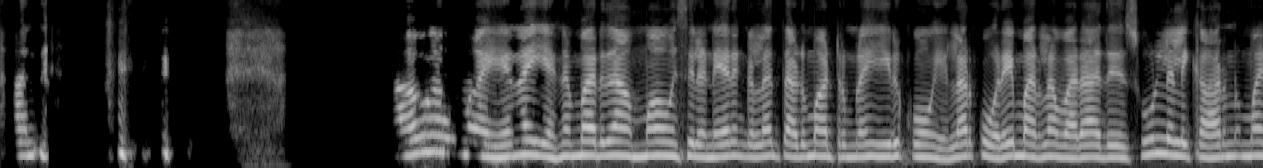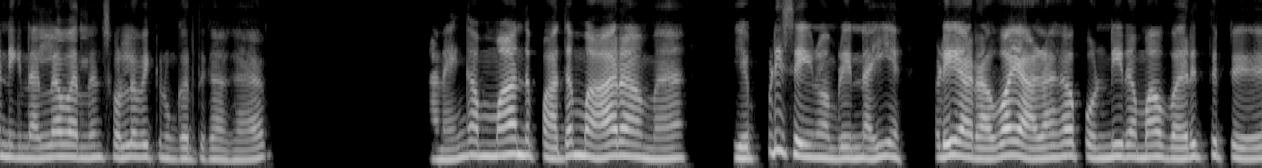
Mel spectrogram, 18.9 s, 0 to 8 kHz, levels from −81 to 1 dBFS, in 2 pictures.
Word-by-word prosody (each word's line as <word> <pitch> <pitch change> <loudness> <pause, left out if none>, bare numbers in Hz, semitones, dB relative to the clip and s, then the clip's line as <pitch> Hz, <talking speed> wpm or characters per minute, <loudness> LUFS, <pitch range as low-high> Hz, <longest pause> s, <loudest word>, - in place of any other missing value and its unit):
அந்த 245 +2 -3 2.7
ஆமாமா. 270 -2 0 0.2
ஏன்னா 245 +4 +2 0.2
என்ன 210 +4 0
மாதிரி 245 -1 +4
தான் 240 -1 +4
அம்மாவும். 235 0 +1
சில 220 -2 +1
நேரங்கள்லாம் 225 0 -1
தடுமாற்றம்லாம் 215 0 -1
இருக்கும், 220 -1 -1
எல்லாருக்கும் 225 +2 -1
ஒரே 225 +3 +3
மாதிரிலாம் 215 -1 0
வராது. 210 0 +1 0.2
சூழ்நிலை 250 -3 0
காரணமா 230 +3 -1
இன்னைக்கு 200 -2 -2
நல்லா 215 +3 0
வரலைன்னு 205 0 -2
சொல்ல 210 +2 -1
வைக்கணுங்குறதுக்காக 185 -4 -5 1.5
ஆனா 175 0 -2
எங்க 235 +4 -1
அம்மா 235 +2 +2
அந்த 250 -1 +2
பதம் 235 +6 +1
மாறாம 215 -1 +3 0.7
எப்படி 195 - -3
செய்யணும் 210 -4 +3
அப்டீன்னா, 190 0 0 0.4
அப்படியே 225 +2 +5
ரவய 230 +7 +4
அழகா 205 +5 +1
பொன்னிறமா 210 +1 +1
வறுத்துட்டு, 205 +1 -2
220 Hz, 115 wpm, -23 LUFS, 205-235 Hz, 2.7 s, அப்படியே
